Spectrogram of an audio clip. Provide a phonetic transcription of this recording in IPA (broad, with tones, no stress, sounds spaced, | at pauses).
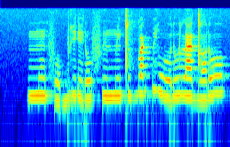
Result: m ũ˧ f o˨ b i˧ ɾ i˨ ɾ o˧ f ĩ˧ m ĩ˧ t u˧ b a˦ k͡p i˦ w o˧ ɾ u˦ l a˧ d ɔ˧ ɾ o˦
